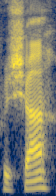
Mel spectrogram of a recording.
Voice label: "sombra", Cucapá

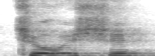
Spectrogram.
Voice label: tomate, Zapoteco, Asunción Ocotlan; Comestibles; INALI; Haspelmath

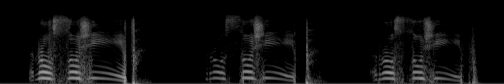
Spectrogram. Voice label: Zapoteco, san miguel albarradas; se arrodilla; verbos; INALI

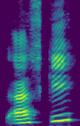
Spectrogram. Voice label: limpio, Otomí, mujer; Percepción; INALI

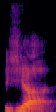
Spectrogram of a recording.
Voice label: nariz, Zapoteco, Asunción Ocotlan; Cuerpo; INALI; Haspelmath

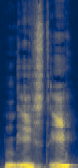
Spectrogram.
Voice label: hinchado, inflamado, Otomí, mujer; Cuerpo; INALI

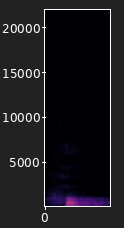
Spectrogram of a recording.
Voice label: "gustar", Otomí, hombre; Percepción; INALI

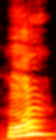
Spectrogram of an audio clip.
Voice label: pez, pescado, Otomí, mujer; Animales; INALI

